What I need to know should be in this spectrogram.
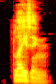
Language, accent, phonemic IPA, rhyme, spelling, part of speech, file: English, Australia, /ˈbleɪzɪŋ/, -eɪzɪŋ, blazing, verb / adjective / noun, En-au-blazing.ogg
- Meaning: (verb) present participle and gerund of blaze; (adjective) 1. Very fast 2. Sexually attractive 3. Of tremendous intensity, heat (thermal energy) or fervor; white-hot 4. Exceedingly angry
